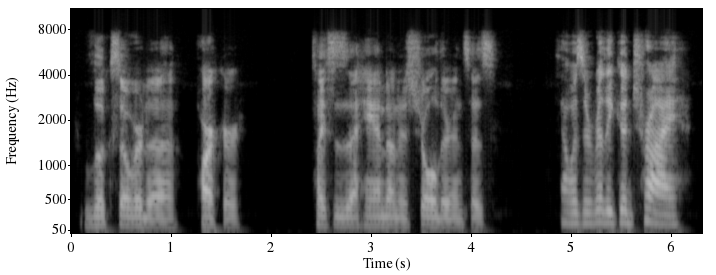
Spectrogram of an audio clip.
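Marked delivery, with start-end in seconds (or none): 4.9-6.0 high, trembling, quavery, frightened voice. Tabletop player voicing Ellen, hand on Parker's shoulder after a creature attack: quavery voice. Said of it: "in a really quavery voice".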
